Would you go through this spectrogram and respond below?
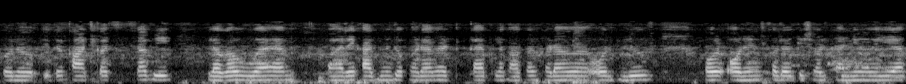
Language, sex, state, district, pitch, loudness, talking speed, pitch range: Hindi, female, Punjab, Fazilka, 200 Hz, -18 LUFS, 200 wpm, 195-200 Hz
